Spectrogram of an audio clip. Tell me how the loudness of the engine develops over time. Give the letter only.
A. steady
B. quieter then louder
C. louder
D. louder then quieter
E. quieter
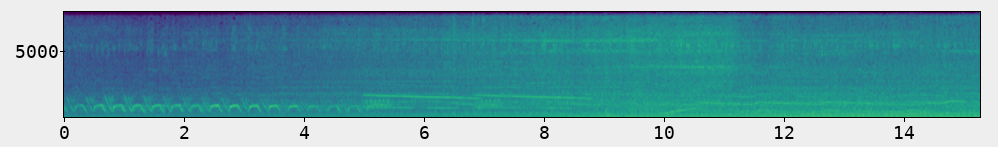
C.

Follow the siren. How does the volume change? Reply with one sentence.
The volume of the siren stays about the same.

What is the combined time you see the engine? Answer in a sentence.
The engine can be heard for 15 seconds in total.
